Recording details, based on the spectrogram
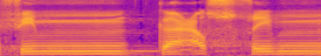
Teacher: تنوین کے بعد حروف یرملون میں سے میم آ رہا ہے، اس لیے ادغام یرملون مع غنہ ہوگا تو فا کو میم میں ملائیں گے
